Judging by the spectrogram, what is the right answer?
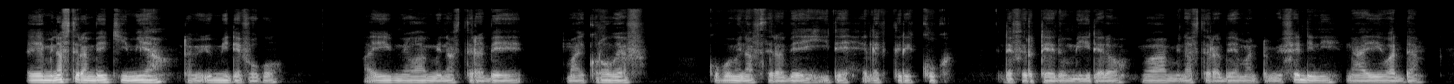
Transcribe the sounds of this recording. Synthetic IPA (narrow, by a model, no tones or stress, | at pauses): ʔɛminaft̪iɾʔambɛkʰimijatɔmḭʔumːidɛfɔɡɔ | ʔa̰jimiwaminaft̪iɾʔabɛ | majkɾɔwɛf | kɔbɔminaft̪iɾabɛhḭtɛɛlɛktɾikːuk | dɛfḭɾtɛɗɔmihitɛɗɔmiwaminaft̪iɾabɛmantɔmifedininajiwadːan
